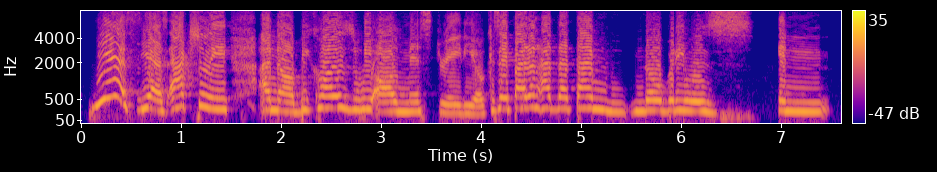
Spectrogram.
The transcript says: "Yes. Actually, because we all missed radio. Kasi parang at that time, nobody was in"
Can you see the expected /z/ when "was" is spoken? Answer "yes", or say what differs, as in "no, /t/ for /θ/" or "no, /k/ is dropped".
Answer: yes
